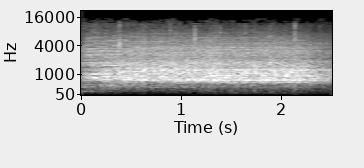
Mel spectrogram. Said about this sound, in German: Und mit diesem Jubel aus New Hampshire begrüße ich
